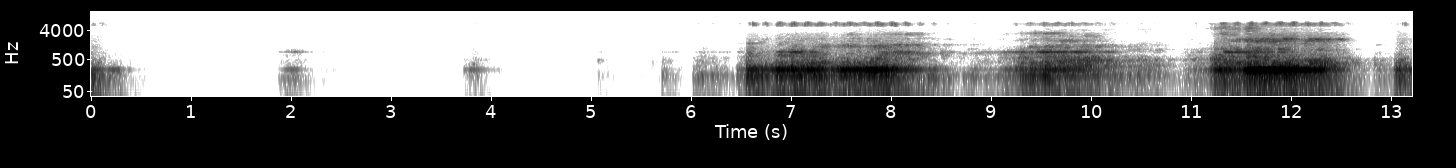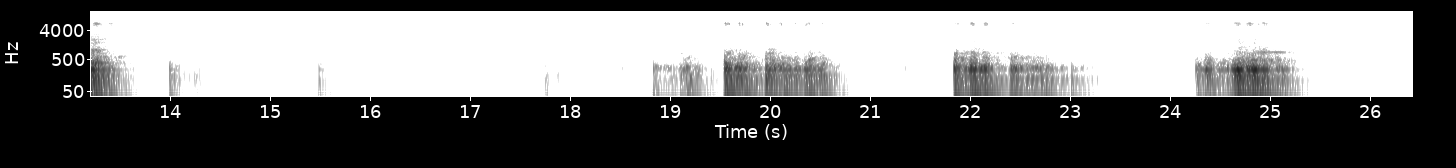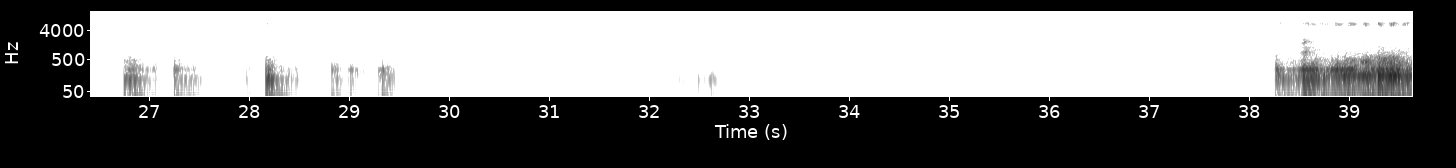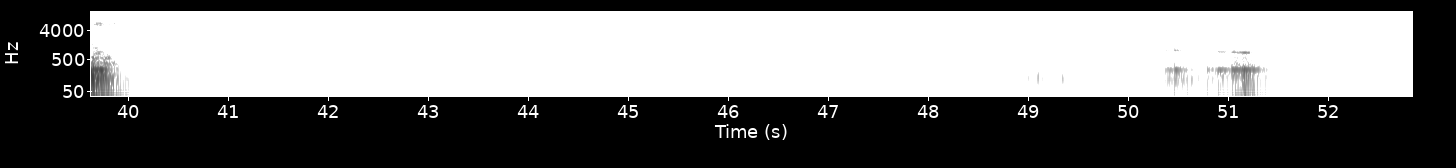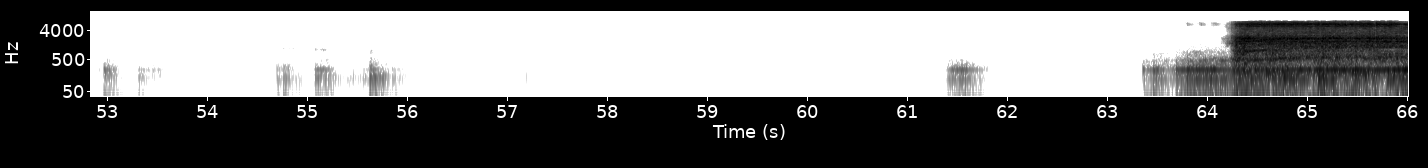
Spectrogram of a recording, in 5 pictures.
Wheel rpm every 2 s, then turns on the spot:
0, 0, 0, 0, 0, 0, 0, 0, 0, 0, 0, 0, 0, 0, 0, 0, 0, 0, 0, 0, 0, 0, 0, 0, 0, 0, 0, 0, 0, 0, 0, 10, 130.
none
